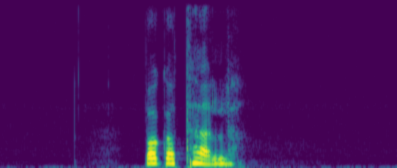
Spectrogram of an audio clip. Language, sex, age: Norwegian, female, 45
